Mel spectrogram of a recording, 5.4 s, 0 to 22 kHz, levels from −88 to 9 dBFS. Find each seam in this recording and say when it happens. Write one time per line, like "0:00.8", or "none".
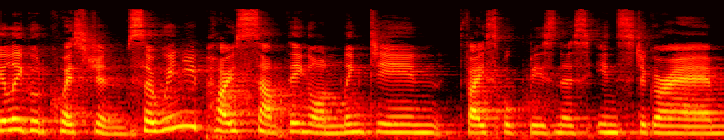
none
